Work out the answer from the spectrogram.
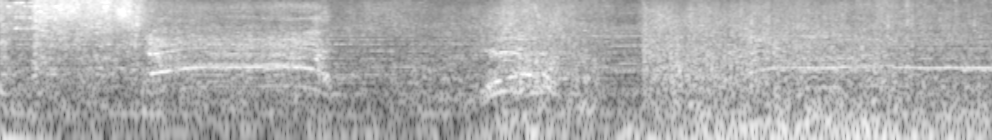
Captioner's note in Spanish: gente gritando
